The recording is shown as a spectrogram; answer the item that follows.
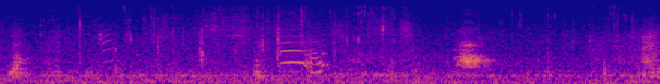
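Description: A newborn Mame Shiba puppy gives a faint, short squeak about two seconds in, amid soft sniffing and rustling from the mother dog nosing it in the bedding.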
